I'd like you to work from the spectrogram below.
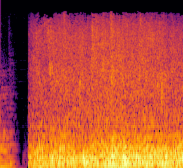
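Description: Heavy rain pours with thunder, starting abruptly after a brief pause. It holds as a dense, loud, continuous roar with deep rumbling underneath, and no voices.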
